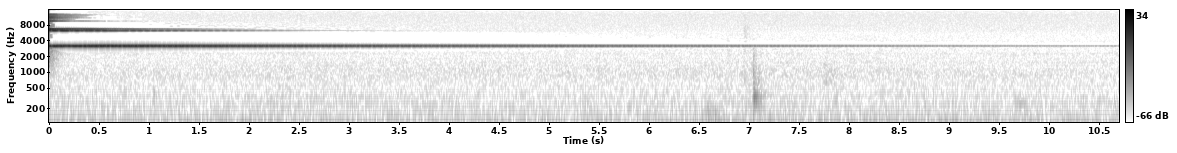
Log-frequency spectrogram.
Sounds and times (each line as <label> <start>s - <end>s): ritual bell 0.0s - 6.9s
